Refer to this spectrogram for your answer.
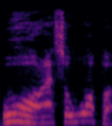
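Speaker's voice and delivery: loud, thrilled, eager, excited Australian wildlife-presenter voice. Joking with fellow players after an earlier attempt, the speaker does Steve Irwin impression. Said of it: "Didn't sprinkle in any crikeys".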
